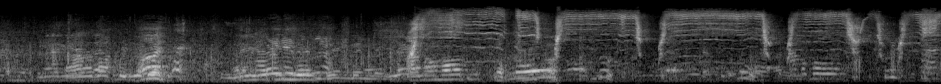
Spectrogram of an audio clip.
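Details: Hungry baby monkey Leo cries to its mother for milk: wavering, rising whimpers, then loud, harsh, broadband screams in repeated bursts during the second half.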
